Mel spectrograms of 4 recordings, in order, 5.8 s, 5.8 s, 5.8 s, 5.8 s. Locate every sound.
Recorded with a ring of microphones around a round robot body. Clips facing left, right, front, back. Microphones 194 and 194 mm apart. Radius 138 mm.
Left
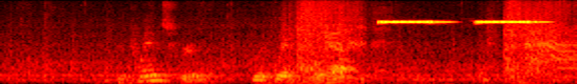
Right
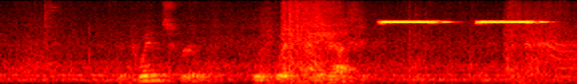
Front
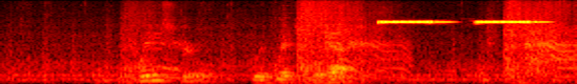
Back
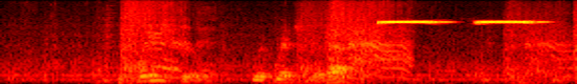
1.2 s a man speaking: 130° left, 5.5 m; by 3.7 s 105° left, 5.5 m
3.8 s a fire alarm: 115° left, 7 m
